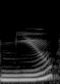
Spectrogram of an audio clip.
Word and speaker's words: mu: a curly tail in the front this is pronounced mu it is a unitless number ranging from 0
